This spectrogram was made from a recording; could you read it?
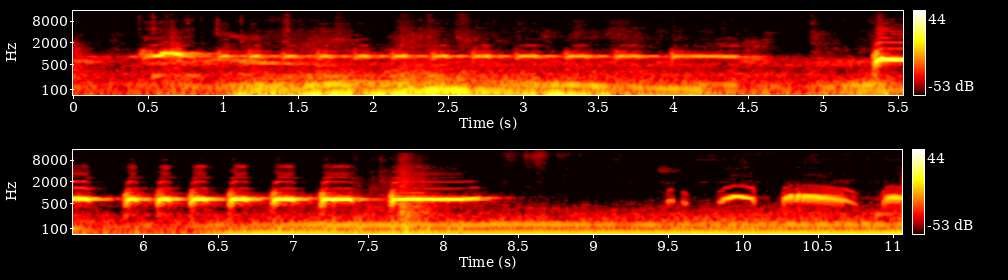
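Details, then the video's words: Bangkok-type zebra dove singing to draw other birds into singing. A rapid train of short, level cooing notes is followed by a louder, slower series of clipped notes, then a few arched coos. A low hum sits underneath. "Perkutut bangkok gacor MEMANCING BUNYI Burung Lain IKUT BUNYI"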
